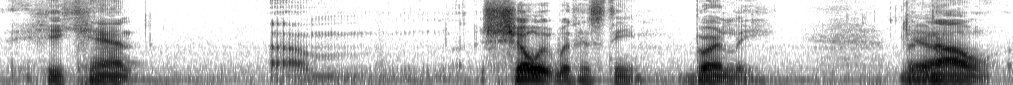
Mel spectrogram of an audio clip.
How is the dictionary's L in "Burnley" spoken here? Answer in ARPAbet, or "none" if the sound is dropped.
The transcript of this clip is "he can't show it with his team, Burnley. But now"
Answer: L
